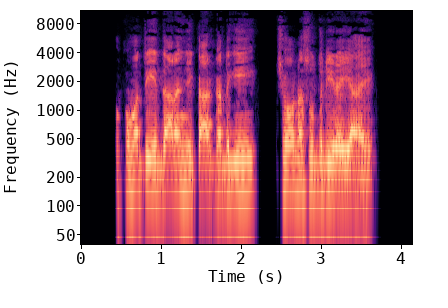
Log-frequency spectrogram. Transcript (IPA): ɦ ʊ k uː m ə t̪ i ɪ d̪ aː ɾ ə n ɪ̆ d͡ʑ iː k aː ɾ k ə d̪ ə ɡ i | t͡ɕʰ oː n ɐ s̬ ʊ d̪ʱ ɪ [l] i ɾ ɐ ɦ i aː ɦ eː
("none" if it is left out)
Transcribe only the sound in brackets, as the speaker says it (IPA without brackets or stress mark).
ɾ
